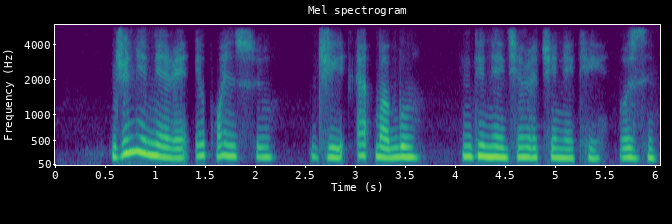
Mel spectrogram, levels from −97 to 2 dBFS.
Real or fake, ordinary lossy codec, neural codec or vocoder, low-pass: fake; Opus, 24 kbps; codec, 16 kHz in and 24 kHz out, 0.6 kbps, FocalCodec, streaming, 2048 codes; 5.4 kHz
